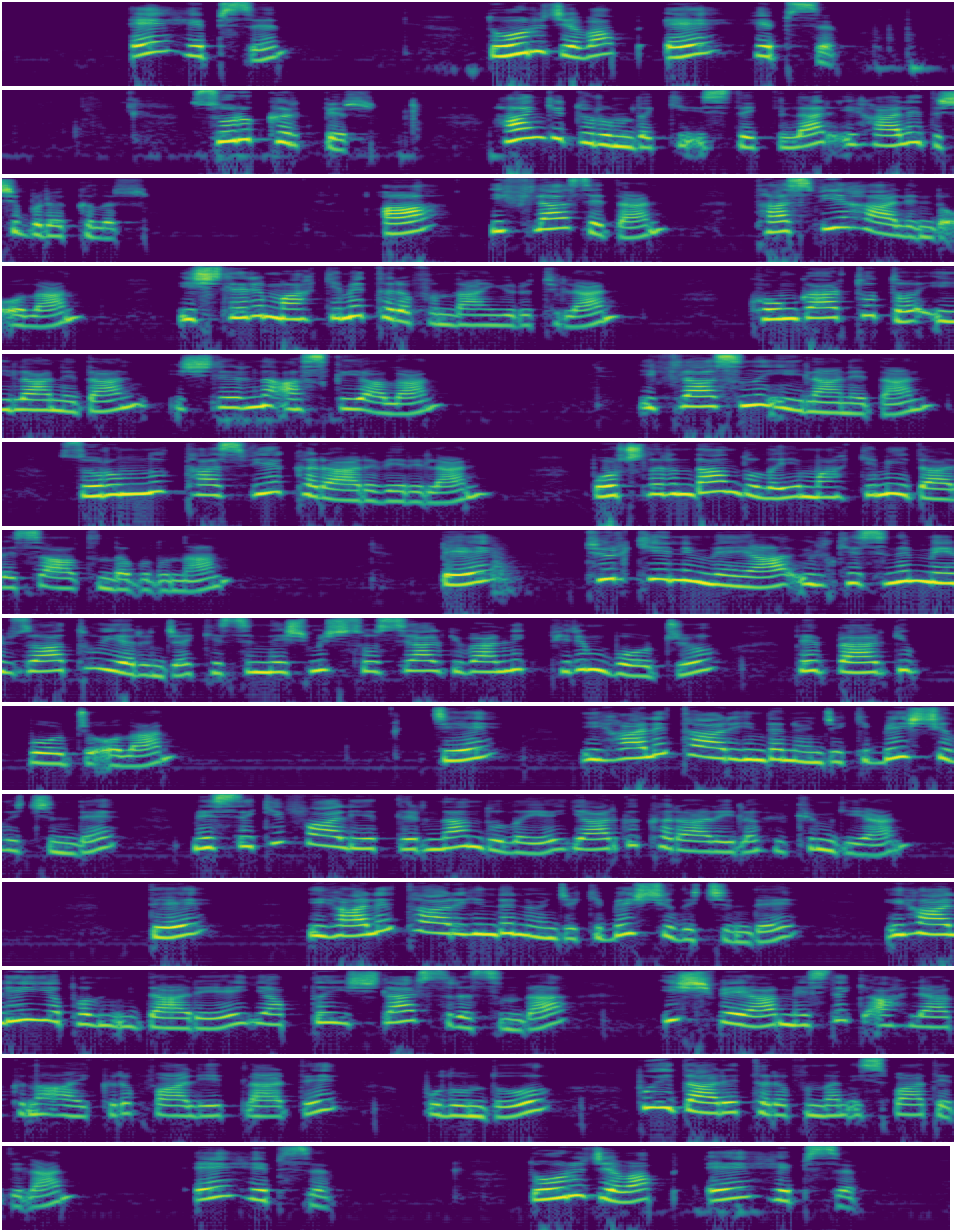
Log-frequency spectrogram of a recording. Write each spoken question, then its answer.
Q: Hangi durumdaki istekliler ihale dışı bırakılır?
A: Doğru cevap E. Hepsi.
